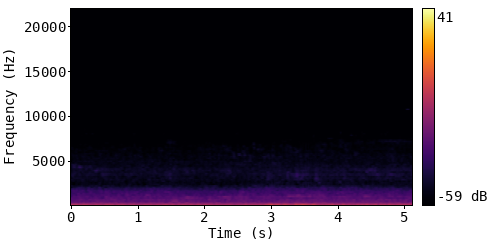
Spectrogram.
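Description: Steady low outdoor rumble with no distinct events, swelling slightly about three seconds in.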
